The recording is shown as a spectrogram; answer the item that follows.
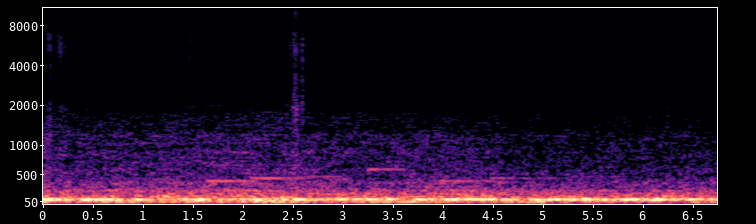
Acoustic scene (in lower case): car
